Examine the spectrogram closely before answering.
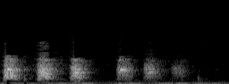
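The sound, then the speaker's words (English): A dog barks six times in quick succession, two rapid pairs then a pause and three more, the last ones softer, with no voices. “Look at that dog, will you? He knows something's up.”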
